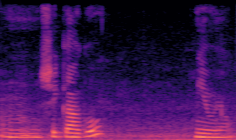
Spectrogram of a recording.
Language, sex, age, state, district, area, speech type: Assamese, female, 18-30, Assam, Nalbari, rural, spontaneous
